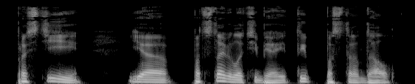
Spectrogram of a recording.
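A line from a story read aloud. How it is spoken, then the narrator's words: Sad young woman. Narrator (Russian): грустно сказала девушка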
